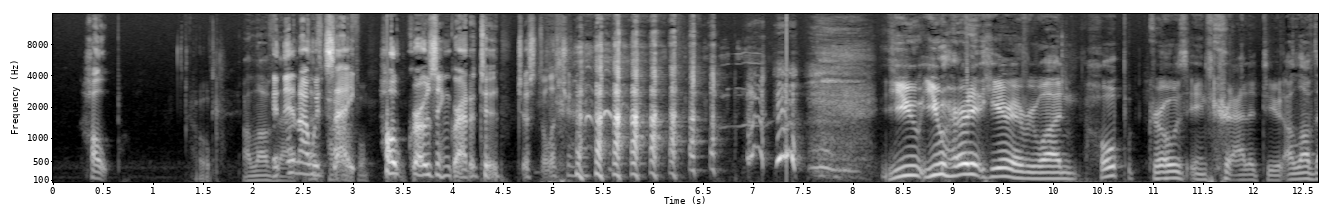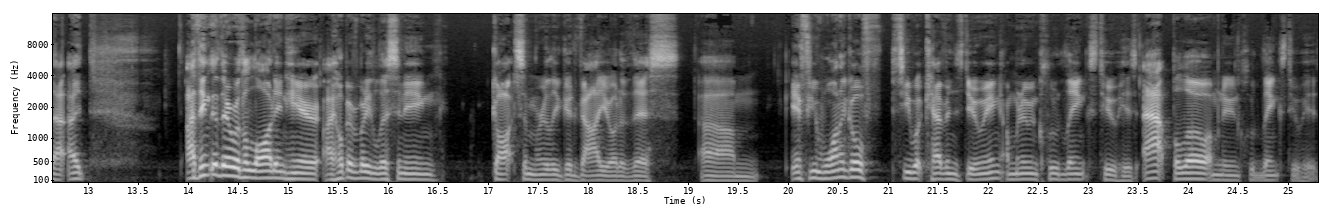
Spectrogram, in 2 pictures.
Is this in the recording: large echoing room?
no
